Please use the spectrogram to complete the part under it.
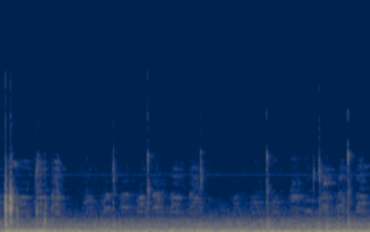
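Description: Typing on a computer keyboard, a steady run of light, quick key clicks spread through the whole stretch over a constant background hum.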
